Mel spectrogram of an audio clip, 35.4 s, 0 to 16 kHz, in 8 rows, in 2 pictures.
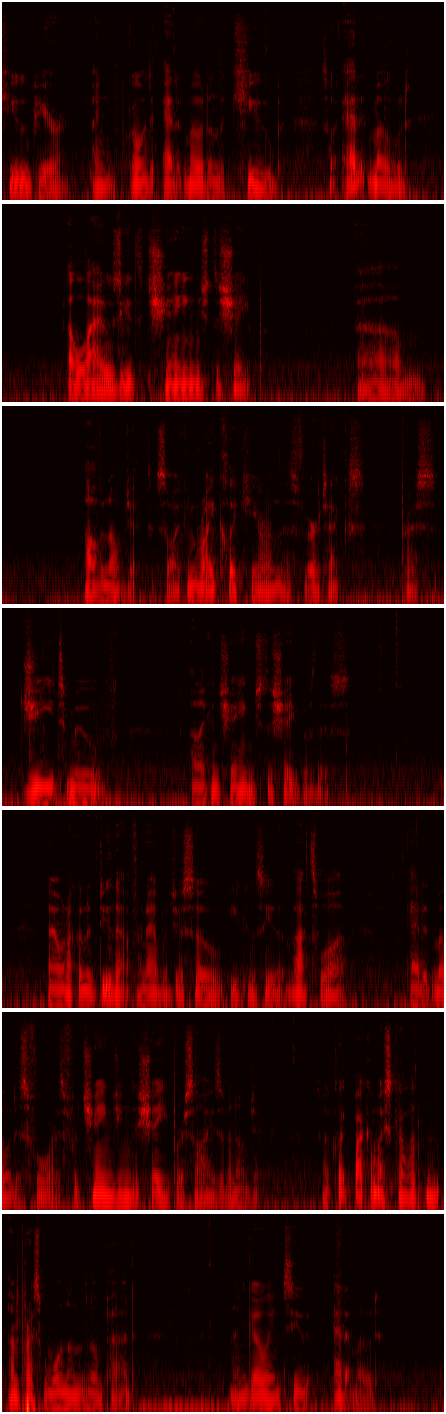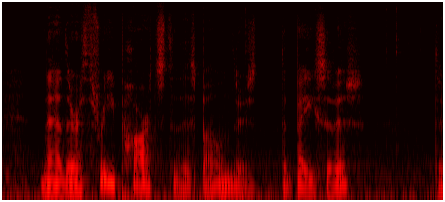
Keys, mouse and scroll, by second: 1.6-3.9 drag, 3.9-10.7 middle drag, 10.7 click, 13.5 g, 17.2 right click, 18.6-25.0 drag, 26.7 KP_1, 28.5-33.4 drag, 34.8 click.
